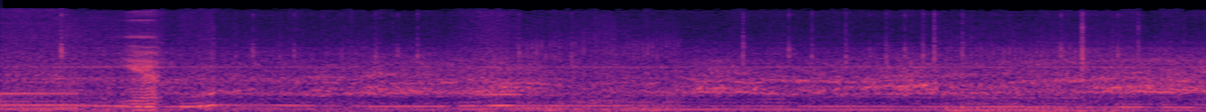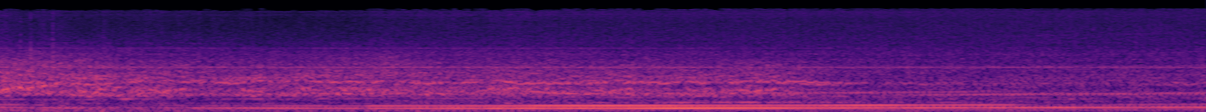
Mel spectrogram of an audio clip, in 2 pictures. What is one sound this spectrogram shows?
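Tyres squeal and scrub through a corner.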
